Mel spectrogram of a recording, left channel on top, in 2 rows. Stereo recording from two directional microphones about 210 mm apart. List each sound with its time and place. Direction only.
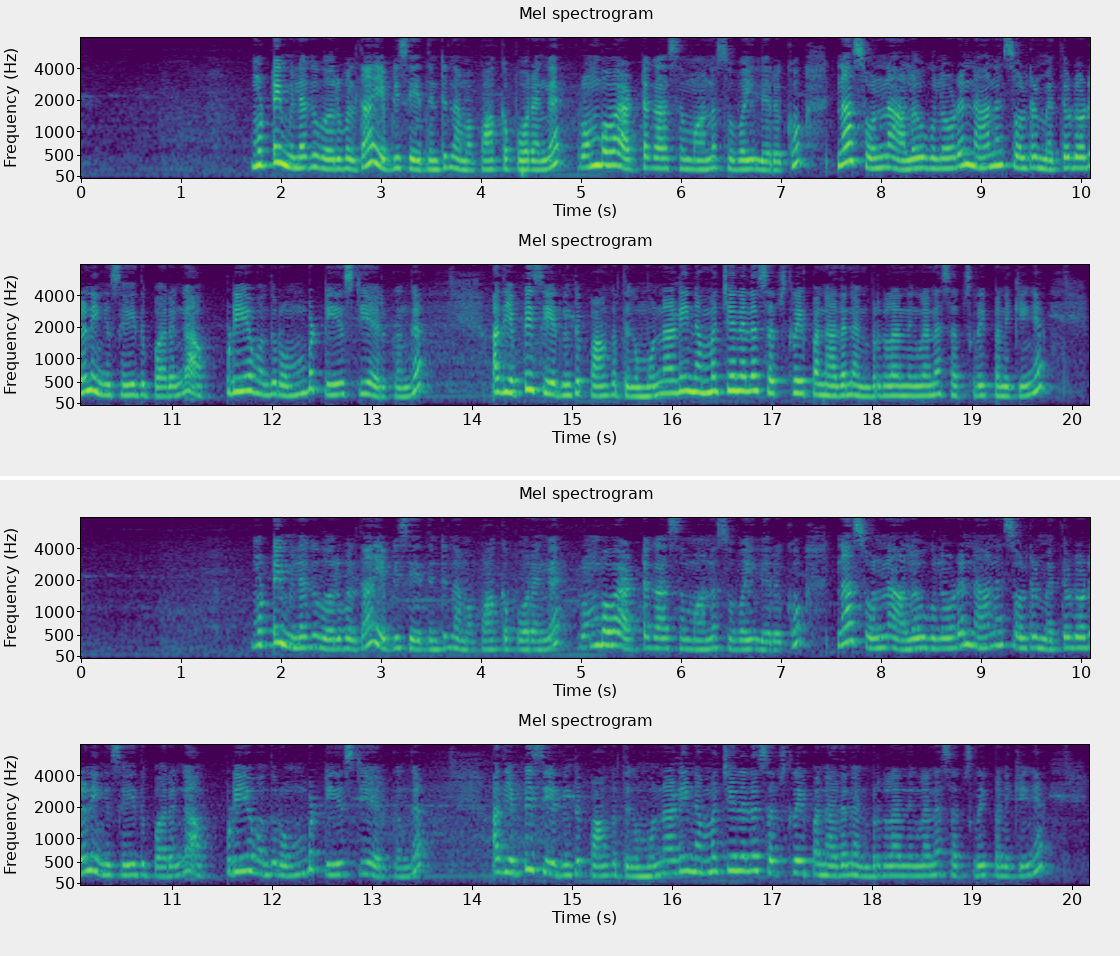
1.7 s a woman's voice: 40° left (ahead or behind)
